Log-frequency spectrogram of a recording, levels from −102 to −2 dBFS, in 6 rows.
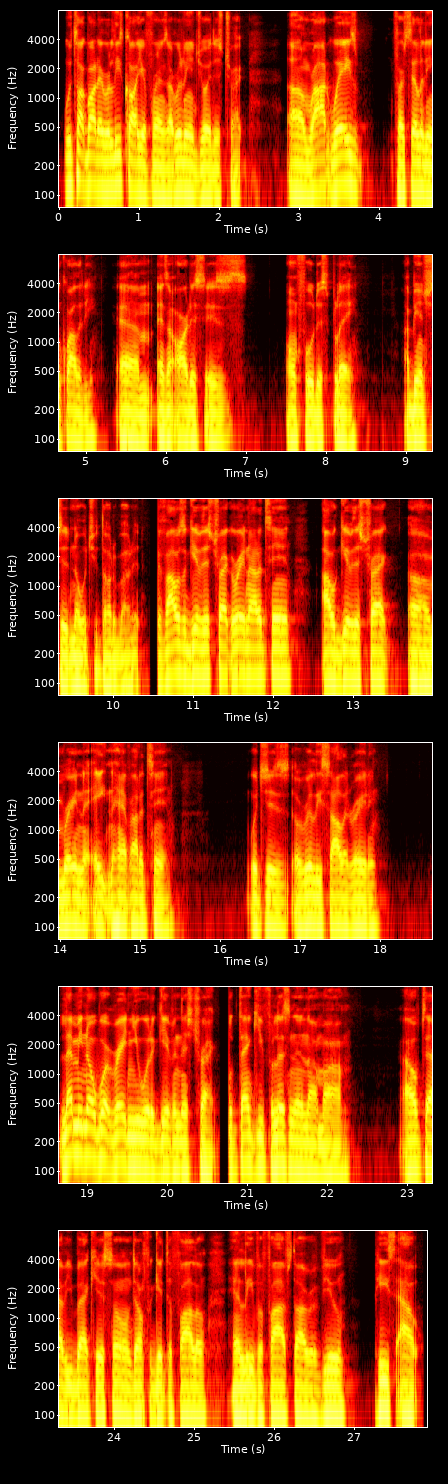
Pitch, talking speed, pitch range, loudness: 100 Hz, 225 wpm, 95-110 Hz, -23 LUFS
